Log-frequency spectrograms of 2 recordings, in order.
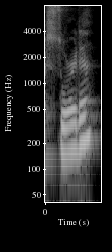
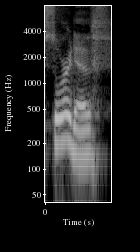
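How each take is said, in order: First: The two words are reduced and run together. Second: The two words are said fully and separately.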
